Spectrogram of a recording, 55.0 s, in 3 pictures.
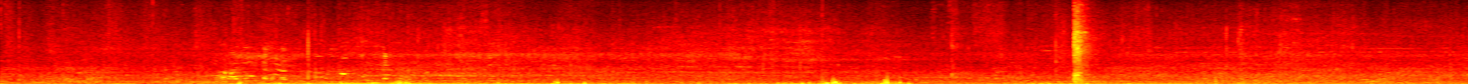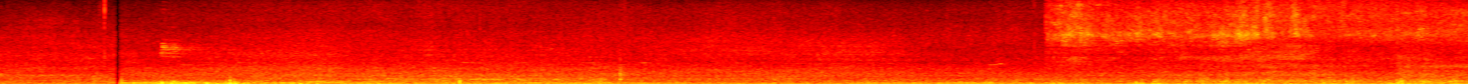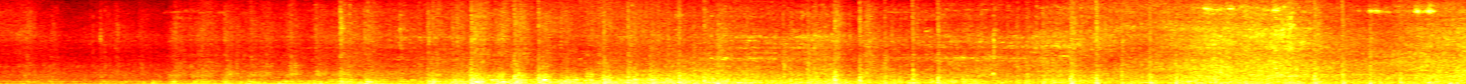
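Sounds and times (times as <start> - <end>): high wheel squeal: 30.7 - 37.3, 44.4 - 55.0
locomotive engine rumble: 31.2 - 55.0
train wheels clattering over rails: 31.4 - 55.0.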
